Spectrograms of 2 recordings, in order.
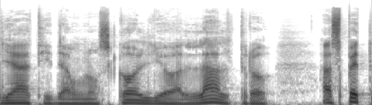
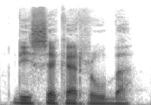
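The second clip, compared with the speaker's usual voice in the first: usual speaking voice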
